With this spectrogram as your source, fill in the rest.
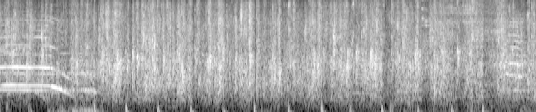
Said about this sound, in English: we got to give him a lot louder round of applause than last time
